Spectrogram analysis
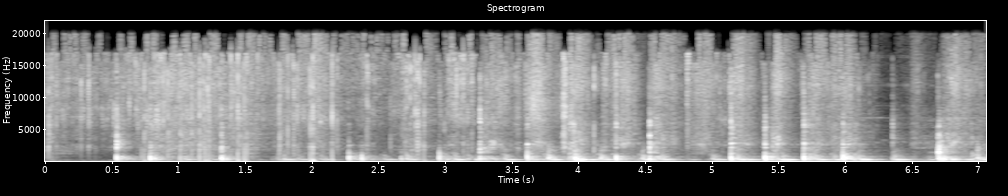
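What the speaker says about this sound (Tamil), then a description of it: "இதிலே கருவேப்பிலையை பொரிச்சுக்கலாம்." Curry leaves spluttering in hot oil, crackling pops and stirring scrapes in an irregular busy stream for several seconds, with no voices.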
